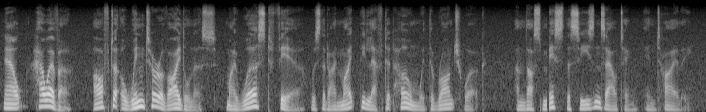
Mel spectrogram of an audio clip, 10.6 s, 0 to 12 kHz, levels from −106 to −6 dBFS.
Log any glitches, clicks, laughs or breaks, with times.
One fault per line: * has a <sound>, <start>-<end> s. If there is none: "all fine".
* has a dropout, 8.2-8.2 s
